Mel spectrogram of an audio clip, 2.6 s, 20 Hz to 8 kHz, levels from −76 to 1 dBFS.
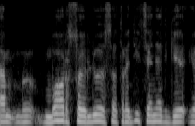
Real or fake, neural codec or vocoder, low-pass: fake; vocoder, 44.1 kHz, 128 mel bands, Pupu-Vocoder; 7.2 kHz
